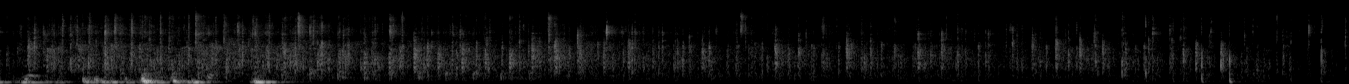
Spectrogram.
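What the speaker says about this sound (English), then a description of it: "If we could all just give Lorna one last round of applause for coming out to visit us in Tucson" Applause and scattered clapping from a crowd, loudest at the start and thinning into steady lighter clapping that continues throughout.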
